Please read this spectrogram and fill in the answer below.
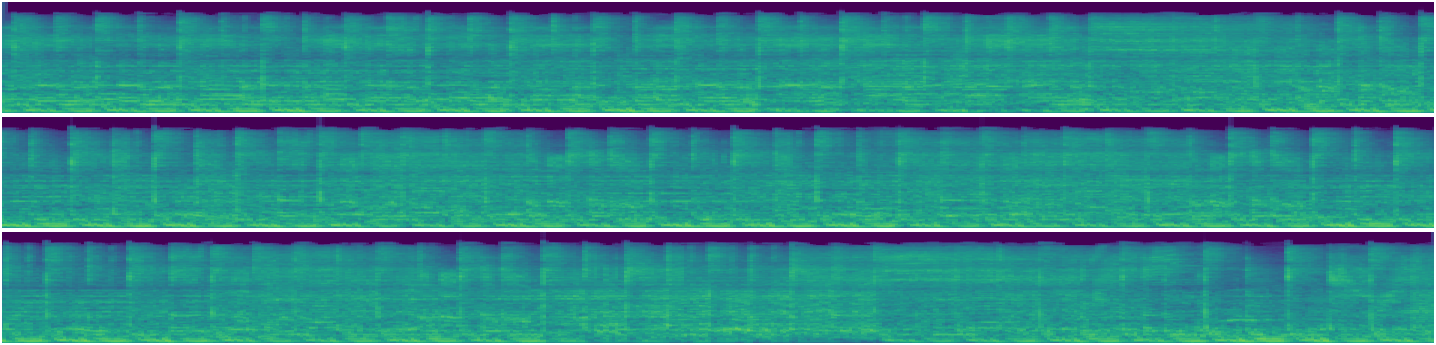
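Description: Loud live psytrance played through a club PA system, with a steady driving kick-drum beat under layered electronic synth sounds.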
